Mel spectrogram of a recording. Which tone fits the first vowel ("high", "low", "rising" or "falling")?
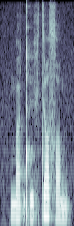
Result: low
